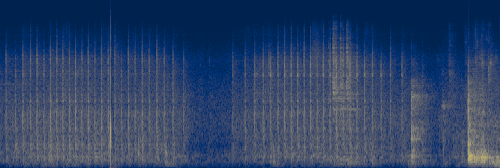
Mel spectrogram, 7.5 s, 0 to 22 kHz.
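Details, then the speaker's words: 1972 Kawasaki H2 750 being rolled by hand: rapid even ticking, about nine a second, hitting the same place each turn; owner suspects the chain's master link is rubbing the chain guard, where a silver wear spot shows. "My best guess without really looking is probably the master link is hitting that section and rubbing it off or making the noise."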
